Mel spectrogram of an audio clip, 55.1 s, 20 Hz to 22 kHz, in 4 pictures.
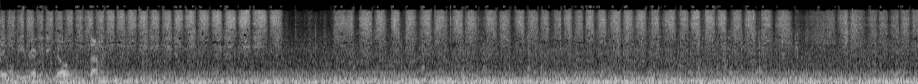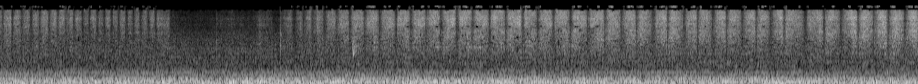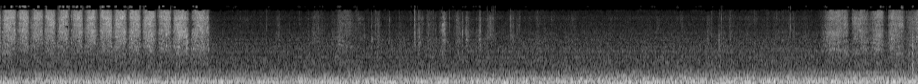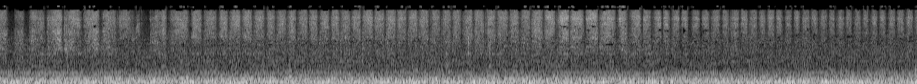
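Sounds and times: sandpaper rubbing on wood: 0:00.0 - 0:04.3, 0:05.0 - 0:16.4, 0:18.0 - 0:30.7, 0:39.8 - 0:55.0.

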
